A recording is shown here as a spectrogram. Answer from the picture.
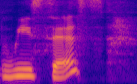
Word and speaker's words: WiCyS: acronym wi Ys and we pronounce it whis like we sisters because we're a global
